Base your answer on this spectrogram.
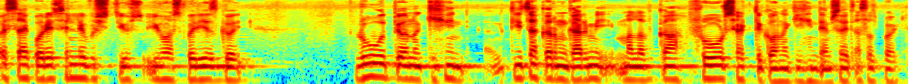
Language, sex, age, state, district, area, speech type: Kashmiri, male, 45-60, Jammu and Kashmir, Ganderbal, rural, spontaneous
